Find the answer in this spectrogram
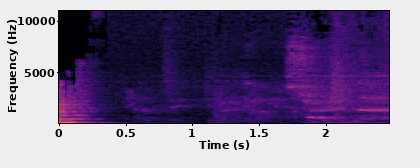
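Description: A voice: a short, drawn-out spoken word right at the start, then low studio room tone, then speech starting again near the end.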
